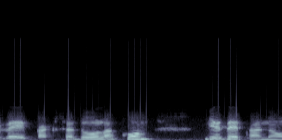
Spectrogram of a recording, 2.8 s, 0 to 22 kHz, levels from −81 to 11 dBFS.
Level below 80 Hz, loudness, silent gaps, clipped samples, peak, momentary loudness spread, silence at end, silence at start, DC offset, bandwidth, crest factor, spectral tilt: -54 dBFS; -19 LUFS; none; under 0.1%; -4 dBFS; 7 LU; 0 s; 0 s; under 0.1%; 7.8 kHz; 16 dB; -7 dB/octave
